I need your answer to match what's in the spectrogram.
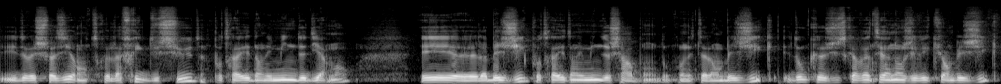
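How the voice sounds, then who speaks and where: A man's voice: deep voice, mellow. A man in his seventies from Italy, telling his life story as an interview guest in his workshop, with hesitant speech full of fillers and restarts. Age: 70s. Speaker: interview guest, elixir maker. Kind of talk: relaxed personal storytelling.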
